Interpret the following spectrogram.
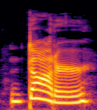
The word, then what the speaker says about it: dodder: like 18 times now it's spelled D o d d r it's not like daughter like a like a young like an offspring daughter d o d d e r it's just a very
